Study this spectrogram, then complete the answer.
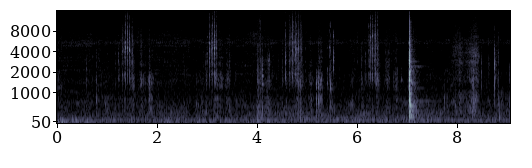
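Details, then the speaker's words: Mercedes-Benz A350 with M276 V6 and cold-start rattle, engine turned slowly by hand at the 27 mm crank bolt: sharp click every so often, the sound behind the startup rattle. "So We heard that click. That's that rattle that you hear at startup."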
